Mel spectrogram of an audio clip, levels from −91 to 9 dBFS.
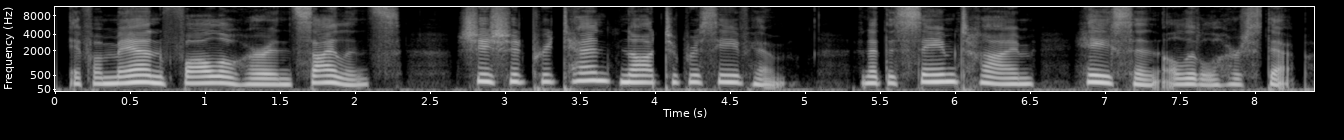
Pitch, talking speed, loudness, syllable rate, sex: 220 Hz, 170 wpm, -19 LUFS, 4.4 syllables/s, female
